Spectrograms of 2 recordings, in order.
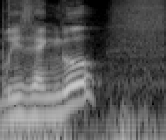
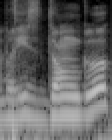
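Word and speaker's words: Breezango: c'était lesouso qui affrontait brisengo et pas bris Dango comme j'ai dû prononcé hier euh bris donc céit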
